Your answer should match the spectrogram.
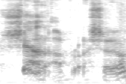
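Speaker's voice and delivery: a soft whispered shut up; whispered dismissal. Retold or imitated. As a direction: whisper it, scornful. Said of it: "it's like".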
